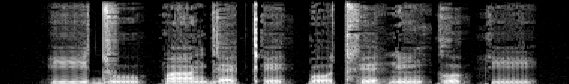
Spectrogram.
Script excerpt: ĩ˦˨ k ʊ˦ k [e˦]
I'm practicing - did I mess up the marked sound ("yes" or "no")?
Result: yes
